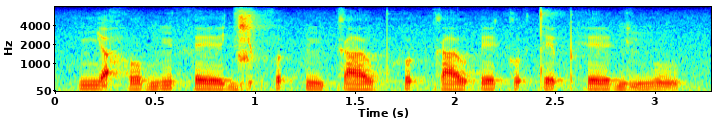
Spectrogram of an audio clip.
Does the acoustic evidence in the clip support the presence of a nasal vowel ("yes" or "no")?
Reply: yes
